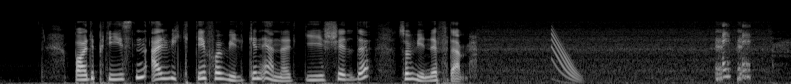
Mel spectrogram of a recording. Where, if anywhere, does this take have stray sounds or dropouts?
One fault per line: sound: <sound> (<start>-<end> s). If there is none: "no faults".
sound: chirp (5.5-5.9 s)
sound: laugh (7.2-7.5 s)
